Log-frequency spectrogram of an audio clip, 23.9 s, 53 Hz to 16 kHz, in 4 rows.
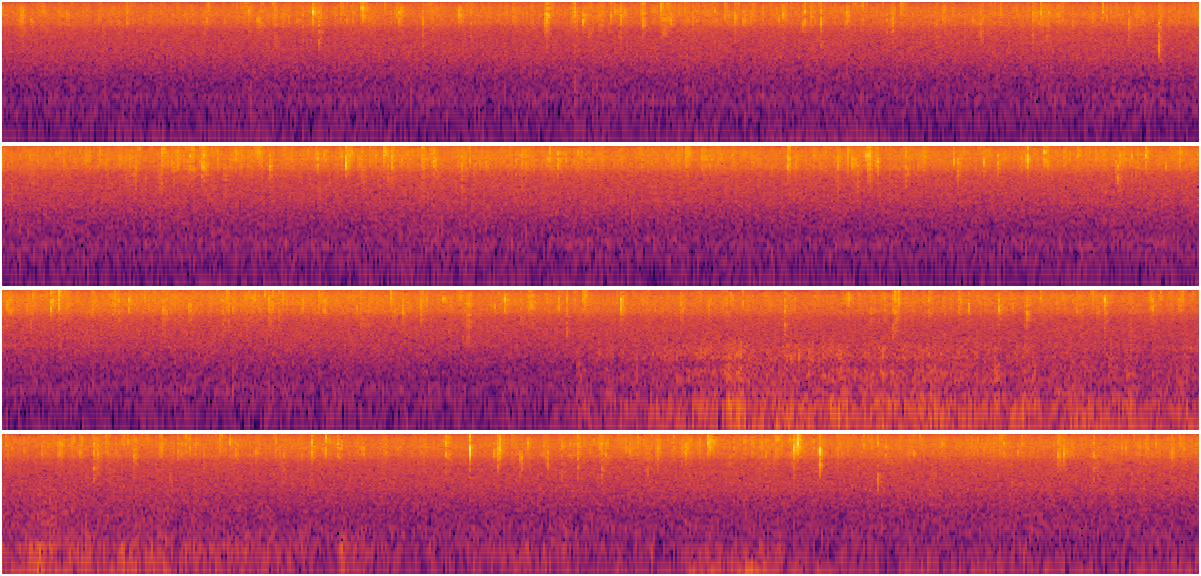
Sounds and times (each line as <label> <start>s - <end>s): Rain 0.0s - 23.9s
low frequency rumble of the thunder 14.8s - 22.0s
